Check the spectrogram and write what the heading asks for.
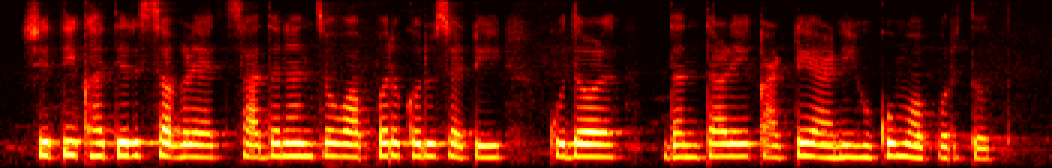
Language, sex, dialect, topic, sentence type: Marathi, female, Southern Konkan, agriculture, statement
